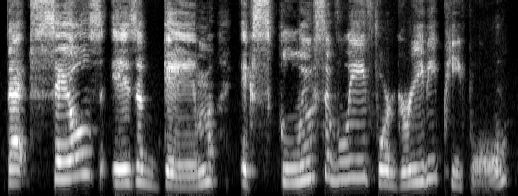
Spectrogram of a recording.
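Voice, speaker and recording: A woman's voice: on the high side, very animated, takes it slowly, poor audio. A woman sales coach speaking as a guest in an interview, emphatic and stacking words for effect. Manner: emphatic, builds lists of words. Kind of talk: animated interview talk.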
